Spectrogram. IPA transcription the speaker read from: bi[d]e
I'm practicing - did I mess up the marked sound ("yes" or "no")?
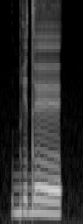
no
